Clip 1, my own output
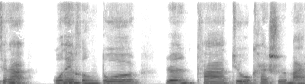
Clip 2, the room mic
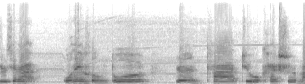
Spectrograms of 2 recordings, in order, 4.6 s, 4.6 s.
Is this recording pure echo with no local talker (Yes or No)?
Yes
